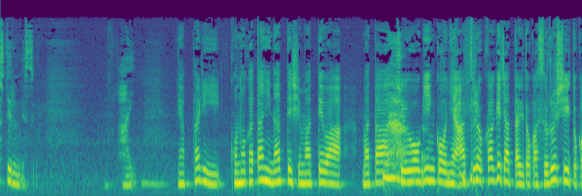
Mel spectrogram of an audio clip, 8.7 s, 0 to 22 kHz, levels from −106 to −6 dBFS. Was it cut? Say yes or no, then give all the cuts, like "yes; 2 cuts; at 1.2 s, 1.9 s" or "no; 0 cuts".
yes; 1 cut; at 3.4 s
